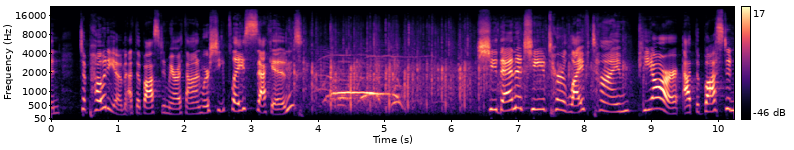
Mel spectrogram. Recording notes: This is a special live recording of the Podium Pioneers Panel, which took place at the 2023 Boston Marathon Expo live stage.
